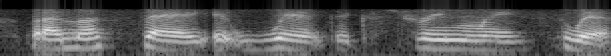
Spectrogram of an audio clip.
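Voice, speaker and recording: A woman's medium-pitched voice with a Southern US accent. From US South, Anderson, South Carolina. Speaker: podcast guest, fan who attended casting call. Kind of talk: casual chat.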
